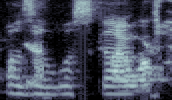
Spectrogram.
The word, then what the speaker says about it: ayahuasca: I mean, they do, you know, ayahuasca and, or how do you say it? Ayahuasca.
